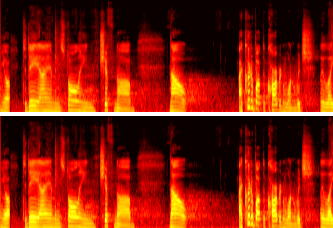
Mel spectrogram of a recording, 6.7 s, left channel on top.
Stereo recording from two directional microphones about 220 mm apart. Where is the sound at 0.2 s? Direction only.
20° left (ahead or behind).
